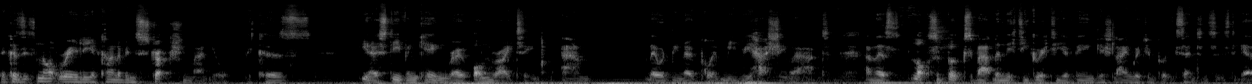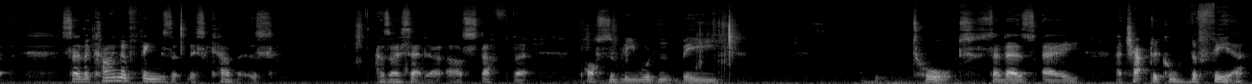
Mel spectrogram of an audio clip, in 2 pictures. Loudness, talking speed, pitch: -36 LUFS, 170 wpm, 105 Hz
